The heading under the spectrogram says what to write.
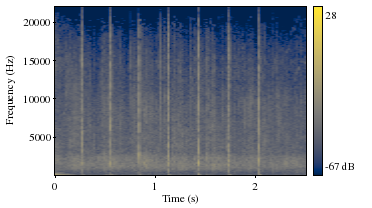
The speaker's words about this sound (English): Let's give the Lord a hand clap. I heard one.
